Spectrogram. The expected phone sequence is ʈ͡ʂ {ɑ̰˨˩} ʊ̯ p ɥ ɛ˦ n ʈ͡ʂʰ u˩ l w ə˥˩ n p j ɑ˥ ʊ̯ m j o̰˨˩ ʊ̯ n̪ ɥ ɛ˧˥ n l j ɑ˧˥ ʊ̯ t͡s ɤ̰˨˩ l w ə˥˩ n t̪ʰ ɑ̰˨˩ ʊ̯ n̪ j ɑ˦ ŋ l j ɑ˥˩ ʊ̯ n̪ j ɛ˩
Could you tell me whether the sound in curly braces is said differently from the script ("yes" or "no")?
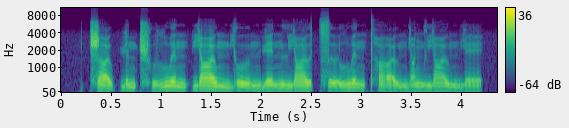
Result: no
